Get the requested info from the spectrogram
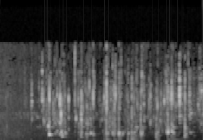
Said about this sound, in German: Ähm, aber den würde ich dann doch gerne mal einschenken jetzt.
